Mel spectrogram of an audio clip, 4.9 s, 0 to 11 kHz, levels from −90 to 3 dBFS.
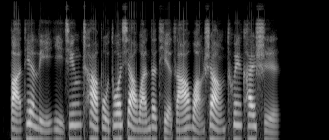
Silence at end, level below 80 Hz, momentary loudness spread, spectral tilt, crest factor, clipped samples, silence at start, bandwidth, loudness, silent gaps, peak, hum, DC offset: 0.8 s; -60 dBFS; 14 LU; -3 dB/octave; 20 dB; under 0.1%; 0.15 s; 11 kHz; -21 LUFS; none; -2 dBFS; none; 0.4%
